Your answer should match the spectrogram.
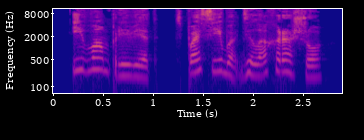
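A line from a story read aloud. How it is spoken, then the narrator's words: Tossed off in passing. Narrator (Russian): на ходу бросила я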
